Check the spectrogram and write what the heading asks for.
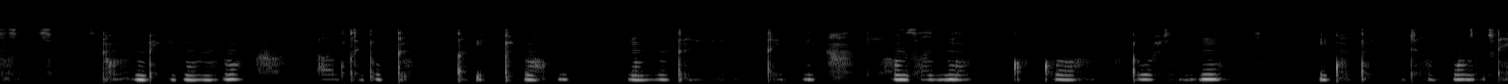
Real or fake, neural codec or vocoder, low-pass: fake; autoencoder, 44.1 kHz, a latent of 192 numbers a frame, MeloTTS; 5.4 kHz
